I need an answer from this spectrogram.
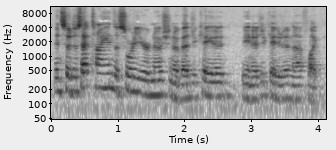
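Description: A middle-aged man moderating a group discussion, asking quick, playful, probing questions in a school library. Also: a little high. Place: large school library, indoors. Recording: distant mic with faint room noise.

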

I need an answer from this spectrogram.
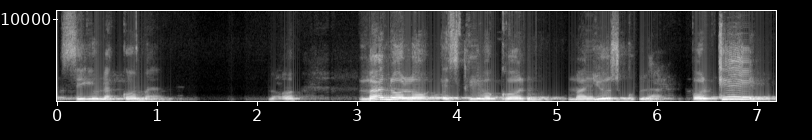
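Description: A man with a Bolivian Spanish accent leads a grammar lesson at an unhurried pace, his dark voice rising and falling a lot. He keeps asking his students little questions as he explains each point. Long reverb hangs behind him. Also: medium pitch. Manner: slow explaining teacher, asks rhetorical questions ending in ¿no?. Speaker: teacher. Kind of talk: online class lesson.

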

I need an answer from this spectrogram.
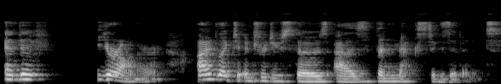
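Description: Speaking at a measured pace, a woman defense attorney examines a witness in court, hesitant and hedging, with frequent restarts. Her voice is extremely low, expressive, and slightly mellow. The recording is distant, with courtroom echo.

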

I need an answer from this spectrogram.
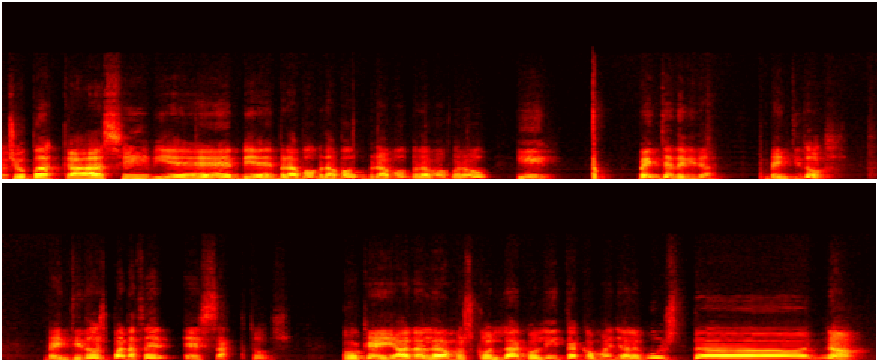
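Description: A man's voice: high voice, animated, normal speed. A man from Spain, commentating his own gameplay live, playful and full of repeated sound effects. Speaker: gaming streamer.

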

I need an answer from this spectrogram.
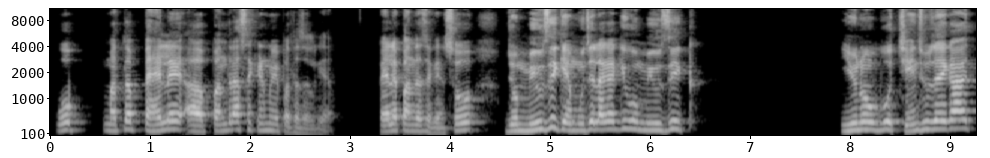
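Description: A young man hosting a music reaction, talking casually and excitedly, dropping "man" and "bro" and switching between English and Hindi. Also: sits high.

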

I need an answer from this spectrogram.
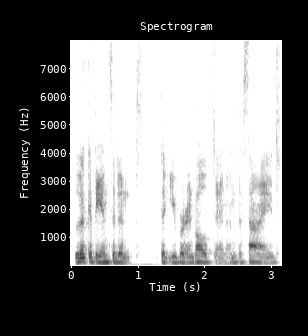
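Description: A man presenting on a video call panel, explaining sailing rules patiently and clearly. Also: on the low side, steady tone, normal speed, a little mellow. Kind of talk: online panel discussion.

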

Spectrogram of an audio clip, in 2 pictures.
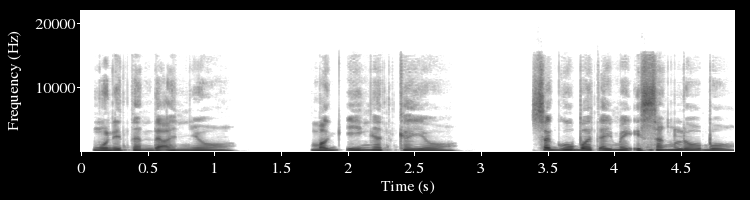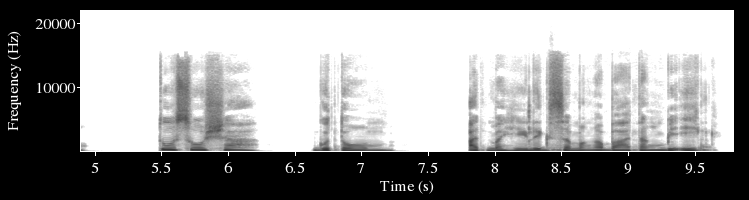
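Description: A woman's voice: fairly low pitch, expressive, takes it slowly, pauses often, warm tone, no room sound, studio quality. A woman voicing a caring mother pig who warns her piglets in a storybook tale.

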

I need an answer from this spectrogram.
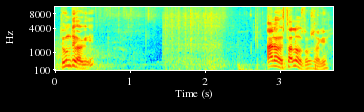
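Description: A young Spanish man with a Spanish accent, calling out his own game from his bedroom. His voice sits high and swings wildly in pitch, dropping to low mutters and bursting into shouts, with heavy swearing. A faint hiss sits under his voice. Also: very animated, normal speed. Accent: Spain Spanish. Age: young adult. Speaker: gamer streamer. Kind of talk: live gameplay commentary. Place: bedroom at home.

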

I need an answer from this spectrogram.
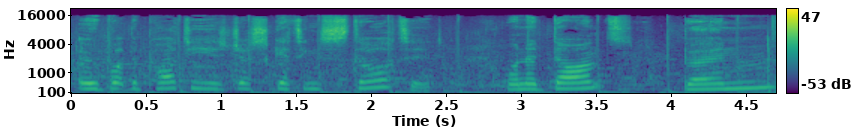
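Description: A woman voicing a scheming villain doctor in a cartoon toy play, with slow, theatrical menace. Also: high-pitched, music in the background. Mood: gloating menace.

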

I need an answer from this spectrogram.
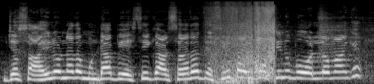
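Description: A woman acts out a sharp-tongued aunt who scolds and lectures without pause, her voice pitched fairly high. She fires back quick retorts over a faint hiss of background noise. This is a home-made family skit. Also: fairly even intonation, natural voice. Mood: scolding. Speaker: aunt Manju scolding the son. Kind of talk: amateur family skit acting.

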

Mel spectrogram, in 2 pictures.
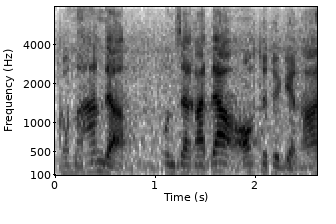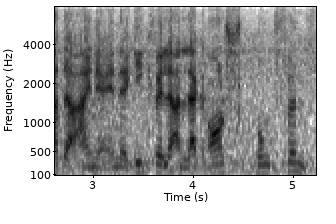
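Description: A man's voice: mid-range voice, normal speed, background noise, close to an everyday voice. A man playing a dutiful military radar officer, giving formal reports in a video game cutscene. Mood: matter-of-fact. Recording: echoing hall, music behind.

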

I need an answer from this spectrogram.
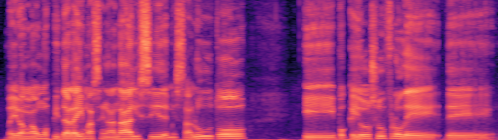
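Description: A Cuban man with a Cuban accent, an interviewee earnestly recounting his own experience in a quick, tumbling way. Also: fairly high pitch, fairly even intonation, a little mellow, a little hiss or hum. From Cuba. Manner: earnest, quick, tumbling narration with small restarts. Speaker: interviewee, former political prisoner. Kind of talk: recounting a personal story in an interview.

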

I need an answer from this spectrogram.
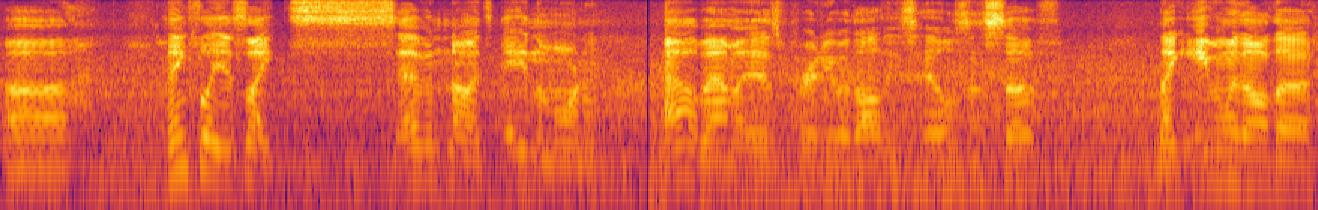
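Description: Here a young man chats aimlessly about his travels for his vlog, using a camera held in hand or propped up. He's in a parked truck cabin and on outdoor trails, where background noise from the vehicle and outdoors is clear. His voice is mid-range at normal speed.

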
